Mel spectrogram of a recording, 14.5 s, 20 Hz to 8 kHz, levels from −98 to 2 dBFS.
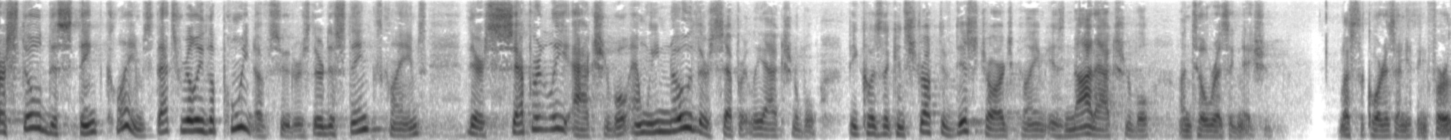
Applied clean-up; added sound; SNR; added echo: neural mask model Resemble Enhance denoiser.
